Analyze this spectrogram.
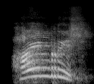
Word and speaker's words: Heinrich: Heinrich, why high? Because E-I is I. Hein. Rish against sh, not kh.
